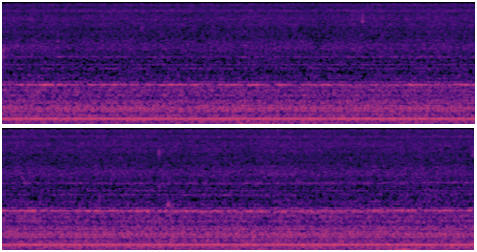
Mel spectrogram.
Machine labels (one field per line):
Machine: pump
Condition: normal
